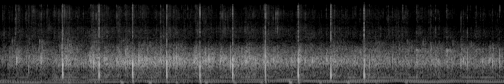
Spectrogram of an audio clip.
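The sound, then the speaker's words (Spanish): An audience at a church service applauds steadily, a dense wash of many hands clapping at once with a few sharper individual claps standing out over the sustained roar. “un fuerte aplauso, Señor.”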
